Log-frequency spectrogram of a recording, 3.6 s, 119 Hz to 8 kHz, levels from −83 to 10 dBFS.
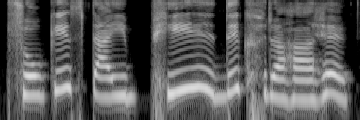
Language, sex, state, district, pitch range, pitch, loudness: Hindi, female, Madhya Pradesh, Bhopal, 265-335 Hz, 290 Hz, -12 LUFS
